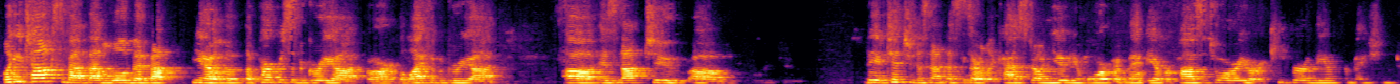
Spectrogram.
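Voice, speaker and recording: A woman's voice: mid-range voice, steady tone, brisk, a bit bright. A woman talking casually in a book club discussion held over a video call. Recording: echoey, slightly noisy video call.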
